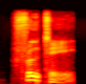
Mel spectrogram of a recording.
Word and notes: fruity: British English

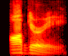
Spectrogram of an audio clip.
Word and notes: augury: American English

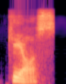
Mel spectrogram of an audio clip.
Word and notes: chaos: Indian

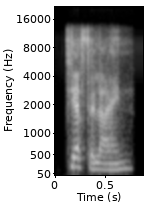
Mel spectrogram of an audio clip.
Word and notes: Theophylline: Indian

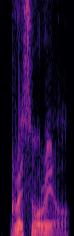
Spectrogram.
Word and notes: gressorial: British English

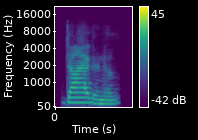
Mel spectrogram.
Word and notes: diagonal: Indian

